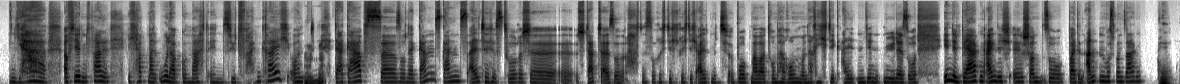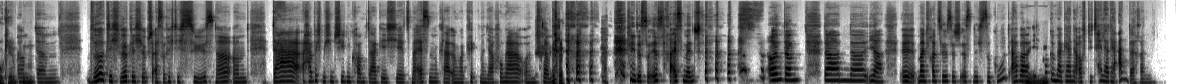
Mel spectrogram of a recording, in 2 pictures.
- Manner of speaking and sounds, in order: laugh; laugh; laughing while speaking: "als"; laugh
- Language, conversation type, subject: German, podcast, Wie beeinflussen Reisen deinen Geschmackssinn?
